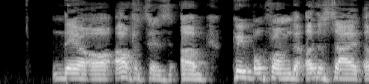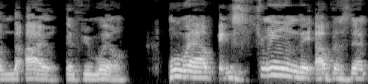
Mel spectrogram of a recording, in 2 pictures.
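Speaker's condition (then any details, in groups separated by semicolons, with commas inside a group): Sporadic ALS; must speak slower and carefully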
